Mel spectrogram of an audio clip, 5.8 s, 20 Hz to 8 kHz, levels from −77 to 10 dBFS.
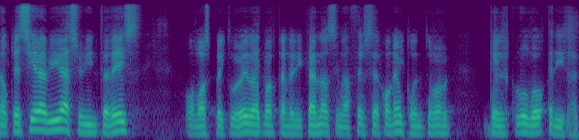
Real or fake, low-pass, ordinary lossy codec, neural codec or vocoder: fake; 7.2 kHz; none; codec, 16 kHz, 0.5 kbps, FreqCodec, larger model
